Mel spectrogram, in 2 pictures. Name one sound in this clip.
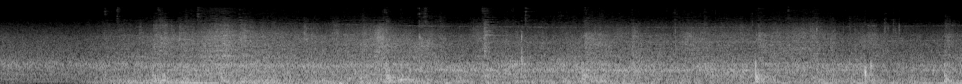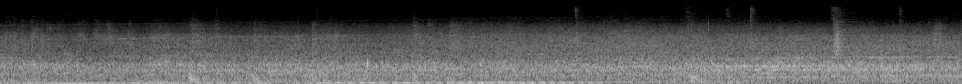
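A diesel locomotive engine rumbles close by.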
